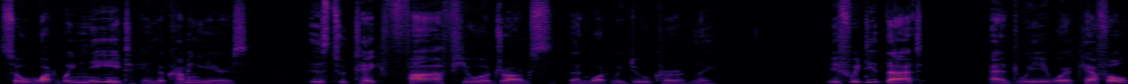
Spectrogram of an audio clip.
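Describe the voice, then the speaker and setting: On a very clean recording with a silent background, a man with a Danish accent speaks very slowly at a medium pitch, his dark, mellow tone moving through very wide pitch swings. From Denmark. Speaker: medical researcher and professor. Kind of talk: interview monologue. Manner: hesitant fillers.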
